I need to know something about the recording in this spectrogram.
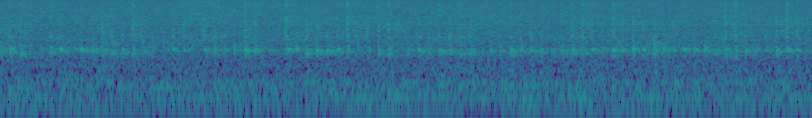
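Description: Faint steady background hum and hiss with a thin, faint whine running through it, and no distinct events.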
